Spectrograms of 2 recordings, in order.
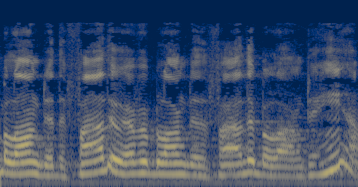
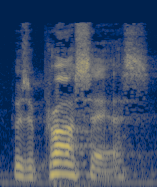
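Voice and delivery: ordinary talk, nothing marked

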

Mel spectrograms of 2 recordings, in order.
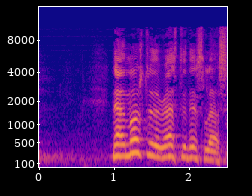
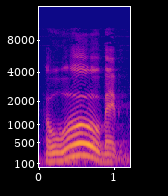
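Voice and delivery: mock alarm; 4 semitones lower than usual. Mocking a presumptuous prayer.

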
